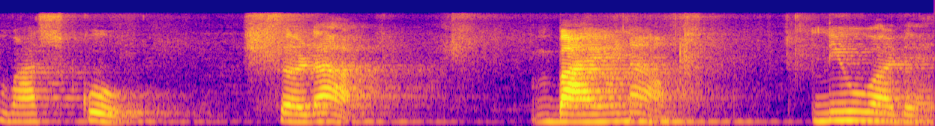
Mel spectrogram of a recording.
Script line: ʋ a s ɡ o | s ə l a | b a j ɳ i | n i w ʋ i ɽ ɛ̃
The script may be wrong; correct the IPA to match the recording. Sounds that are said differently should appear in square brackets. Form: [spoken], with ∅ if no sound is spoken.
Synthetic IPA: ʋ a s [k] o | s ə [ɽ] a | b a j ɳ [a] | n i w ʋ [a] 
